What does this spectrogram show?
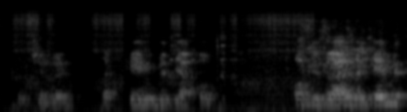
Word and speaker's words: Yaakov: Jay, how do you pronounce that word? Yaakov.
